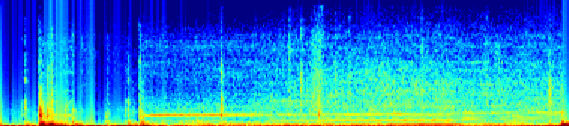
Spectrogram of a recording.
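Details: Fiat Ducato camper van electric window: even motor whir at steady pitch for about three seconds with a soft clunk at each end of travel; window motor works normally.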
